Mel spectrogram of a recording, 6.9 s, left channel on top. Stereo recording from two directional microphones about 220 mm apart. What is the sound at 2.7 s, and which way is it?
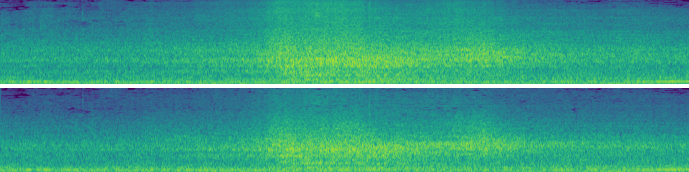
Vehicle, 45° left (ahead or behind).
